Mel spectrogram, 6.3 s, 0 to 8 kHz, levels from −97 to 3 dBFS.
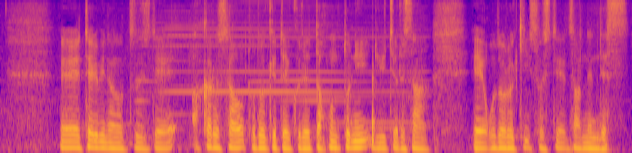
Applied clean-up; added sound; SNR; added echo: none; Harmonica; 16 dB; none.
